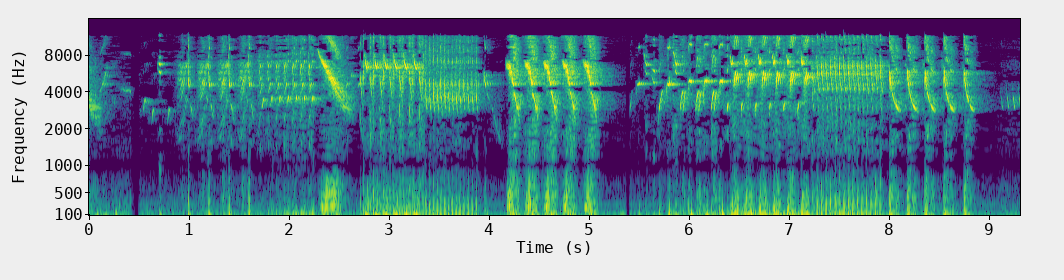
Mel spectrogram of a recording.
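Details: Canary x goldfinch hybrid delivering dense song phrases of high trills and rapid chattering notes in several bursts separated by brief pauses, with faint low noise underneath.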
